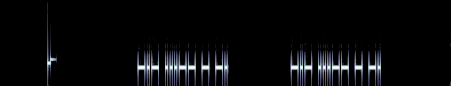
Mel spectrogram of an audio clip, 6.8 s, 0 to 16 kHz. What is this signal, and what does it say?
Morse code, heard as a keyed tone, about 34 wpm, 700 Hz. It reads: K3TN K3TN
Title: Easy Call Signs Repeated 2x - 35wpm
